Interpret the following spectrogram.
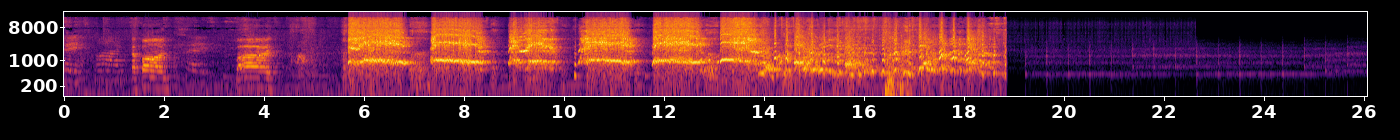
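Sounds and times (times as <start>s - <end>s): dog howling: 5.6s - 16.3s.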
